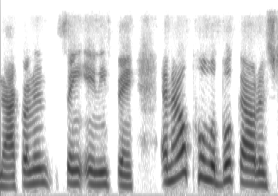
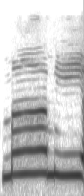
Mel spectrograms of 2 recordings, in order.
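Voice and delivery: put-on high little-boy call; child calling mommy; 12 semitones higher, 3 dB louder than usual. Son calling his mom, high and childlike. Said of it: "my son would be like".

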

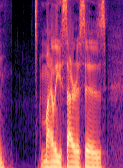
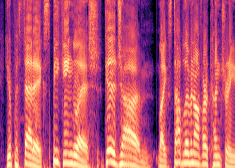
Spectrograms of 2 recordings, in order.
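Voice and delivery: higher, louder mock heckling; retold shouting; 6 semitones higher, 4 dB louder than usual. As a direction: imitate hostile hecklers shouting in your ear. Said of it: "just shouting this stuff".

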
